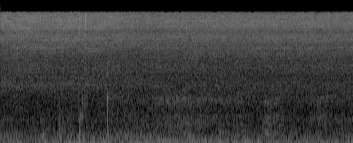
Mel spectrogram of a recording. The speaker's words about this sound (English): I don't know if you can hear it in the background, but I've got chicken cooking under pressure for the puppies.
